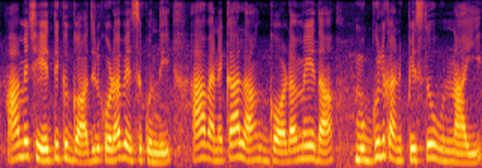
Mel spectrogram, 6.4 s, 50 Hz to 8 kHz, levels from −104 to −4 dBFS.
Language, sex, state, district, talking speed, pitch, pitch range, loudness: Telugu, female, Telangana, Hyderabad, 110 wpm, 200 Hz, 180-235 Hz, -13 LUFS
